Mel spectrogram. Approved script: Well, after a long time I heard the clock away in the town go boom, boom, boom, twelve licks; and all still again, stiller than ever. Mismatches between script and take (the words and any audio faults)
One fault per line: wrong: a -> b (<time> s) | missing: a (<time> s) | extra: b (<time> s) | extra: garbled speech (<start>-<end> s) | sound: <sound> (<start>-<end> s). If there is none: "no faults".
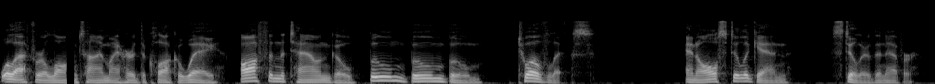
sound: dropout (0.7-0.7 s)
extra: off (2.4 s)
